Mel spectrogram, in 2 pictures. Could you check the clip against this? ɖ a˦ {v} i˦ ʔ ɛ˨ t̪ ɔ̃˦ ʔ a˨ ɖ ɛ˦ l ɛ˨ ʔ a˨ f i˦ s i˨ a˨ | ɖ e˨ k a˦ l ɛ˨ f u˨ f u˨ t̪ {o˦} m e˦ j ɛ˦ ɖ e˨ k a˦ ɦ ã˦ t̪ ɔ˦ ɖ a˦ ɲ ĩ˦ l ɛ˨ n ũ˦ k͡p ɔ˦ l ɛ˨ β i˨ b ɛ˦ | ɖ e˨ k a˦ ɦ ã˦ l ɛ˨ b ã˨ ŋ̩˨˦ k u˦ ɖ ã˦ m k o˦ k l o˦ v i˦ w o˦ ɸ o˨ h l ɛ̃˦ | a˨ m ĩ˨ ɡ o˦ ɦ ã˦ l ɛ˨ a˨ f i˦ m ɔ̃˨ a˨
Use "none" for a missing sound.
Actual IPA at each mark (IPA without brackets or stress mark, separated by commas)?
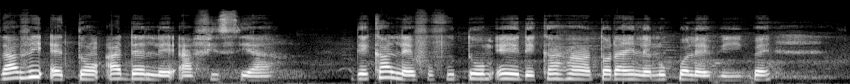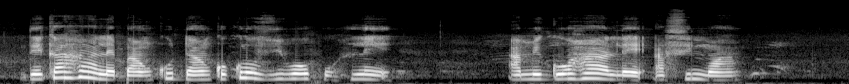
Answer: v, o˦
